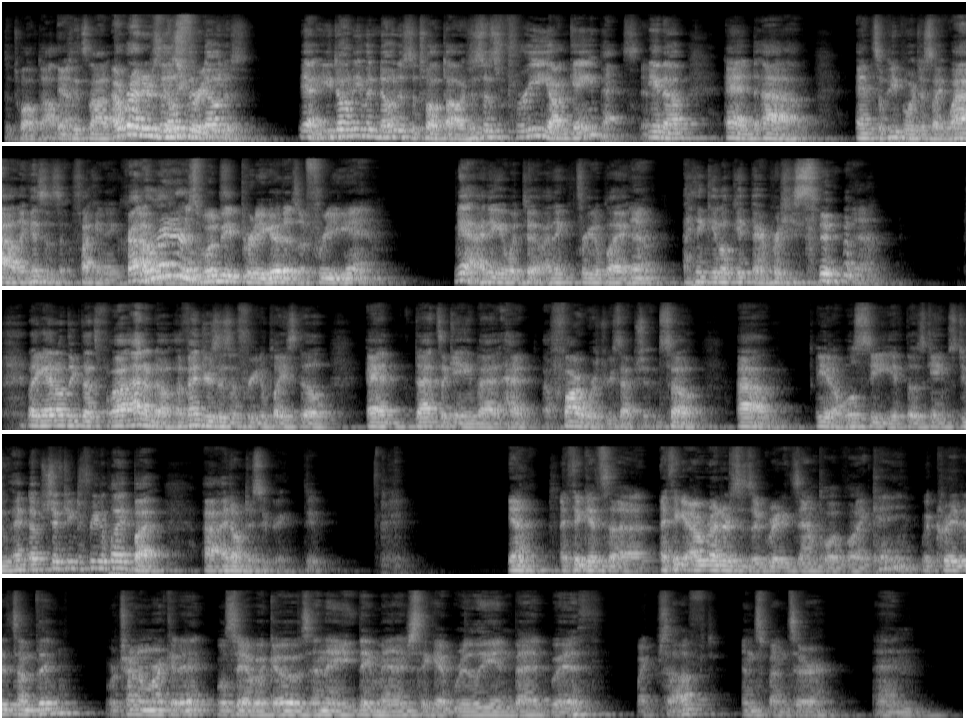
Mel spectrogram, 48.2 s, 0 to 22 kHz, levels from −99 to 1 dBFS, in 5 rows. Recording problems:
off-mic speech; far
room echo; slight; dies away in 0.4 s

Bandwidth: 14.5 kHz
